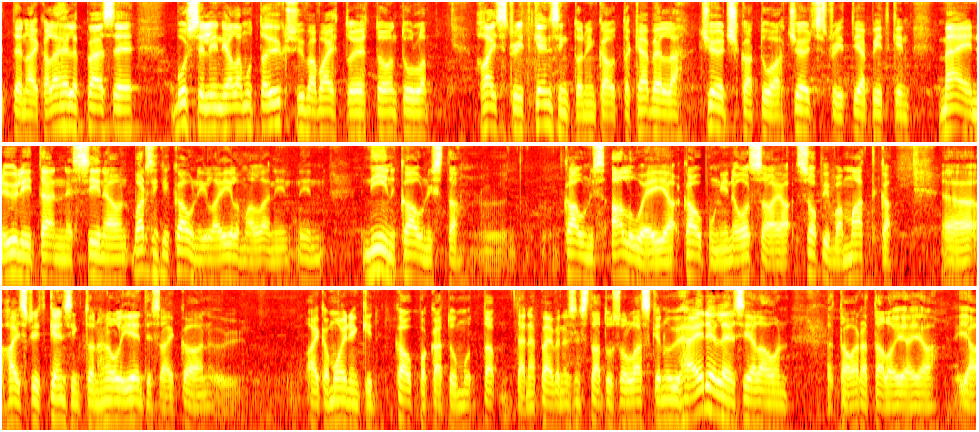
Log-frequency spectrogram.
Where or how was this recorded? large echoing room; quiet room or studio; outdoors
outdoors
